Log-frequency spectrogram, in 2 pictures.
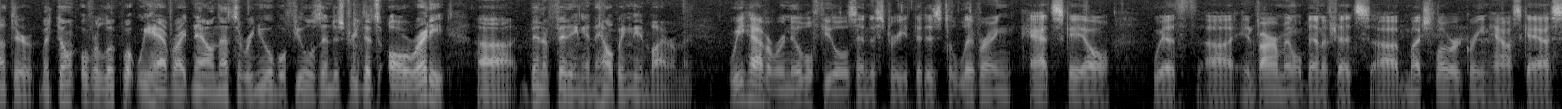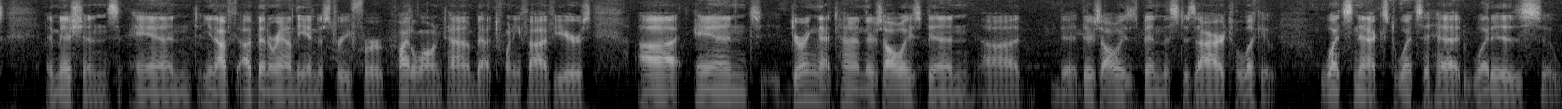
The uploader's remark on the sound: from the National Ethanol Conference in Orlando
